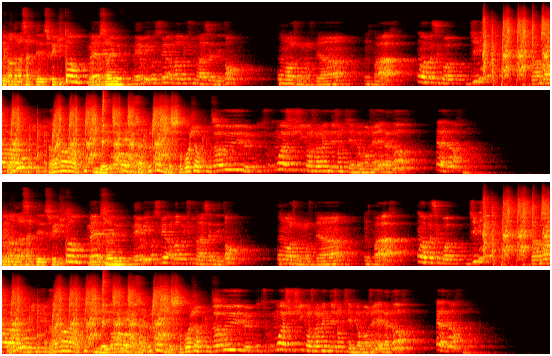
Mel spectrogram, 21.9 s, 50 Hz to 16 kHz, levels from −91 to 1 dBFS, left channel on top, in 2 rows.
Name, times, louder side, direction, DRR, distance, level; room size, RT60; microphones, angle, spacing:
voice 1, 0.0-2.5 5.5-5.6 11.1-11.5 11.9-15.3, left 2 dB, 60° left, 1 dB, 0.6 m, -28 dB
voice 2, 1.7-2.2 2.6-4.6 5.5-6.8 7.2-7.8 8.3-9.0 9.3-9.9 10.4-11.9 13.1-13.7 15.2-19.0 19.6-20.1, right 1 dB, 60° right, -3 dB, 1.7 m, -32 dB
Scratching (performance technique), 9.6-14.5, left 2 dB, 10° left, 0.4 m, -27 dB
9.8 x 4.4 x 3.9 m, 1.3 s
head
